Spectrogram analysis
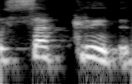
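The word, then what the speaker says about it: sakṛt: So, Sakrit, remember this R has got a dot underneath it, so it will be like a Ri, R-I.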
